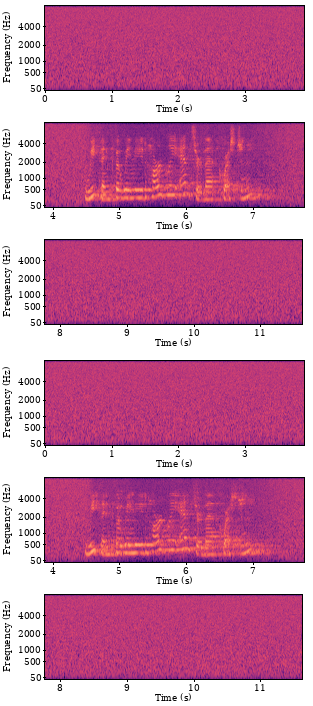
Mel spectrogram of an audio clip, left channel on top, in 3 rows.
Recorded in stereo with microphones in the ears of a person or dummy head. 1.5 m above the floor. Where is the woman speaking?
55° left (ahead or behind), 3.5 m; by 7.1 s 80° left, 3.5 m.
